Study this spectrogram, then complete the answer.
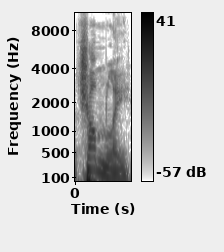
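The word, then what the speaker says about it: Cholmondeley: is weird there's a few like that like Chumley for example that's another one that people always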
